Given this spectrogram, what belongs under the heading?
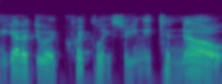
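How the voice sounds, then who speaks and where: A man with a fairly high pitch talks at a moderate pace in an ordinary speaking voice, his pitch varying in an ordinary way. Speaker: test prep tutor. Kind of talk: webinar presentation. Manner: repetitive fillers.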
